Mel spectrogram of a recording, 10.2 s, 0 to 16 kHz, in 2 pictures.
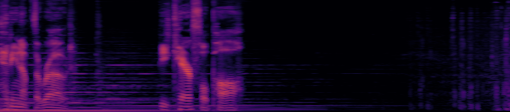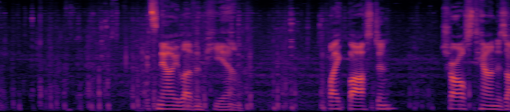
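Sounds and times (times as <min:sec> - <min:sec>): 
low droning tone: 0:00.0 - 0:04.0
speech: 0:00.1 - 0:00.8, 0:01.6 - 0:02.5, 0:06.6 - 0:07.7, 0:08.4 - 0:10.2
horse hooves clip-clopping: 0:03.8 - 0:10.2.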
